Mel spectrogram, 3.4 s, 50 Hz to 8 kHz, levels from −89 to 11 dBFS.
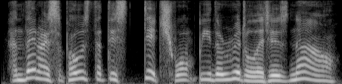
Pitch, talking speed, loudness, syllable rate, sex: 190 Hz, 245 wpm, -16 LUFS, 5.6 syllables/s, male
